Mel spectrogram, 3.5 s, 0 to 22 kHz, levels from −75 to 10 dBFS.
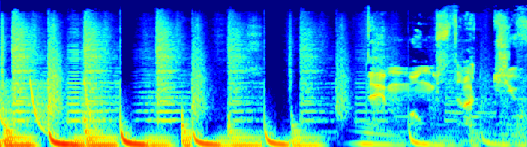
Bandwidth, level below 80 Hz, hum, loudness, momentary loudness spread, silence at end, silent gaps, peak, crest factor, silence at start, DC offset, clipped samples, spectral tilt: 19 kHz; -14 dBFS; none; -13 LUFS; 9 LU; 0 s; none; 0 dBFS; 12 dB; 0 s; under 0.1%; under 0.1%; -3.5 dB/octave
